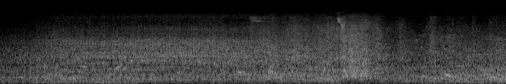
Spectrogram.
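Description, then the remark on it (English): A dense, unbroken roar of busy, chaotic street traffic in Mumbai, engines and road noise blending into one loud wash, with a brief louder surge partway through and faint voices mixed in. “I wanted to play you again a little clip of tape that we have of Mumbai, and if you want to talk about a chaotic driving place.”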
